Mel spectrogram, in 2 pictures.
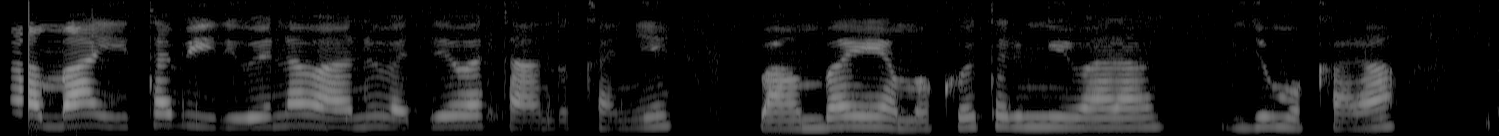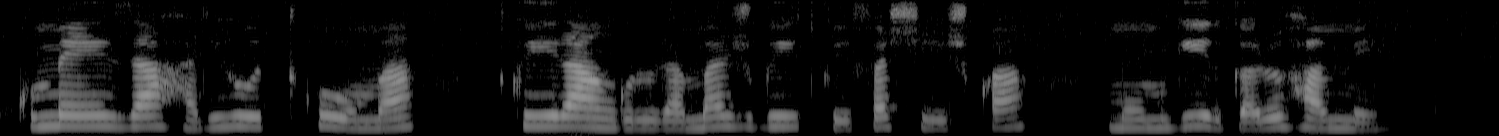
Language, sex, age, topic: Kinyarwanda, female, 18-24, government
